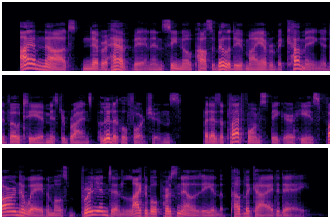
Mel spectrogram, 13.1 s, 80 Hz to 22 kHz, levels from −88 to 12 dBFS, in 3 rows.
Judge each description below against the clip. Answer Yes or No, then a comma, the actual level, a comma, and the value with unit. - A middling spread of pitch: No, wide, 8.2 semitones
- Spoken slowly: No, average, 195 wpm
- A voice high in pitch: No, low, 100 Hz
